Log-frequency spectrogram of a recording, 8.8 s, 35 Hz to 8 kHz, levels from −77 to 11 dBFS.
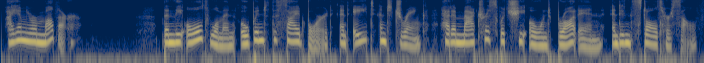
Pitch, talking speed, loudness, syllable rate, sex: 195 Hz, 175 wpm, -18 LUFS, 5.5 syllables/s, female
